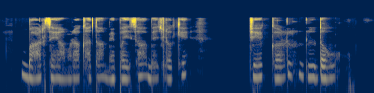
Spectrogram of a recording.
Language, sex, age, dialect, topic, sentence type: Magahi, female, 25-30, Northeastern/Surjapuri, banking, question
